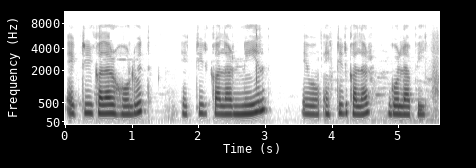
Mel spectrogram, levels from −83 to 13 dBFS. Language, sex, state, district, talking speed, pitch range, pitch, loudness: Bengali, female, West Bengal, Cooch Behar, 105 wpm, 205-230 Hz, 215 Hz, -17 LUFS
